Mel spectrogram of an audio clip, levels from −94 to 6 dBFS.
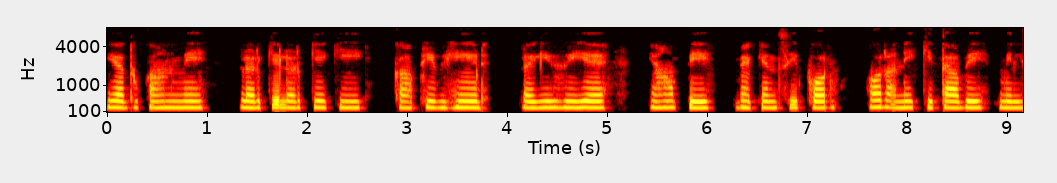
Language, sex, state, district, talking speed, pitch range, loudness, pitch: Hindi, female, Bihar, Lakhisarai, 125 wpm, 220-225 Hz, -23 LUFS, 225 Hz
